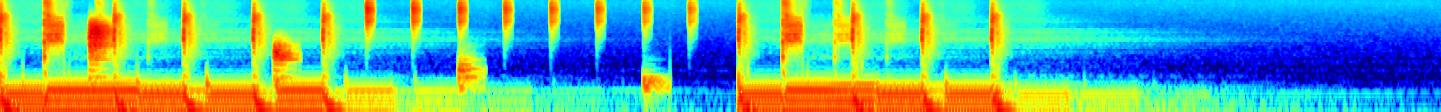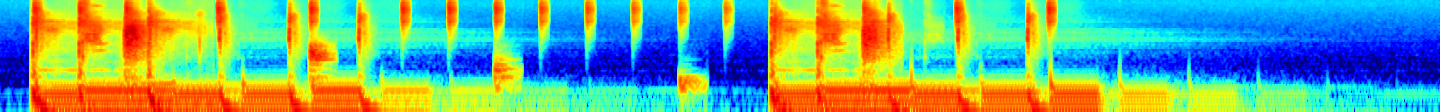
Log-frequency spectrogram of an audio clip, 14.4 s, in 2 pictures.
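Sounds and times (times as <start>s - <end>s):
hardcore breakbeat in B-flat minor: 0.0s - 5.1s, 7.4s - 12.6s.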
